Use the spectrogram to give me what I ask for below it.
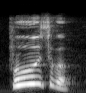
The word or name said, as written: puusgo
